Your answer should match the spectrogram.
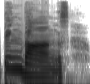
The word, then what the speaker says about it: bing bongs: They pull into a gas station and Sam goes inside and Dean asks for his usual, rhymes with sing songs. You'd think it would be ding dongs, but no, it's something called bing bongs, which I would like to point out are cakes they're little snack cakes.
